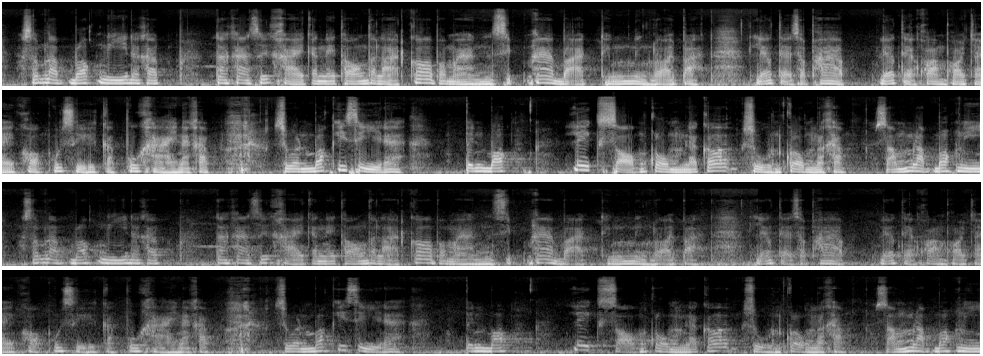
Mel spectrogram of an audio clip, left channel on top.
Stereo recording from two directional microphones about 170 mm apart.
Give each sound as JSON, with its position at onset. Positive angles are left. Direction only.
{"t": 0.2, "sound": "speech", "side_deg": 35}
{"t": 12.0, "sound": "speech", "side_deg": 20}
{"t": 12.5, "sound": "speech", "side_deg": 35}
{"t": 15.5, "sound": "speech", "side_deg": 35}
